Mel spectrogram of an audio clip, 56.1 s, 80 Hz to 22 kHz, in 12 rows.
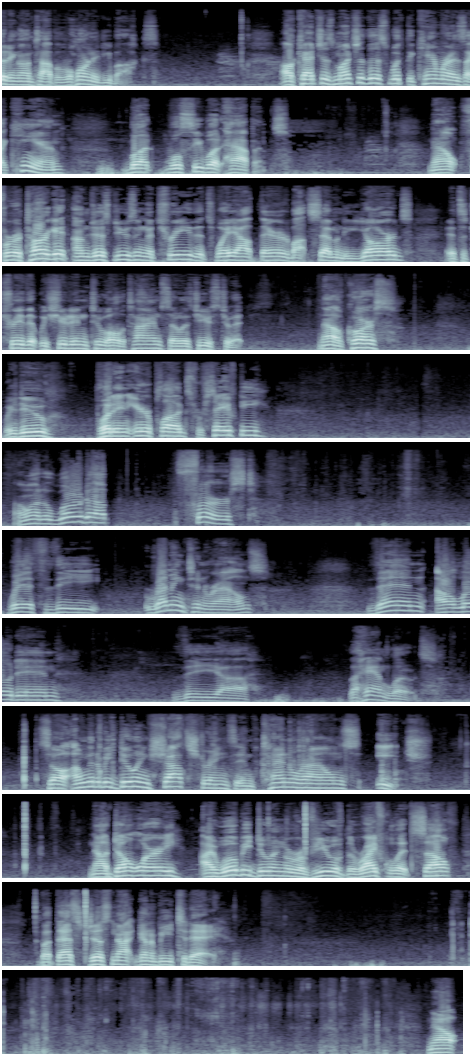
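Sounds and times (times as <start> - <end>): sharp clicks: 42.0 - 42.6.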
